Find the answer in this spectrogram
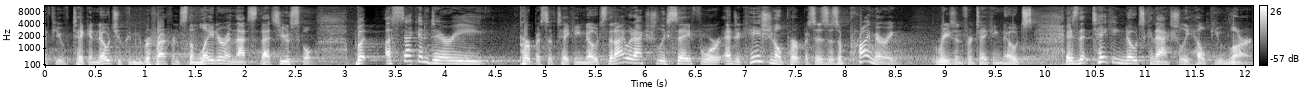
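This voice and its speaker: Amid noticeable background noise, a man with a fairly high pitch talks at a very fast pace with lively intonation. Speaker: professor. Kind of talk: lecture.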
